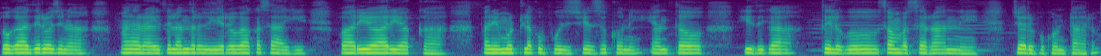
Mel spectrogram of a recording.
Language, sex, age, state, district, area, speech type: Telugu, female, 18-30, Andhra Pradesh, Konaseema, rural, spontaneous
